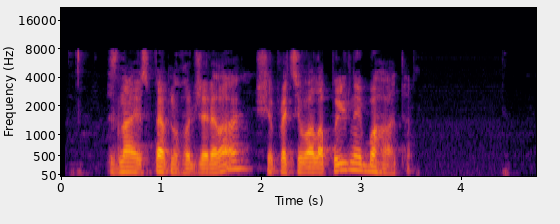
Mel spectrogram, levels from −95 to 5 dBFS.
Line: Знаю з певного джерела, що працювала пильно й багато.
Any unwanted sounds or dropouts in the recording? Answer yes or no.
no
